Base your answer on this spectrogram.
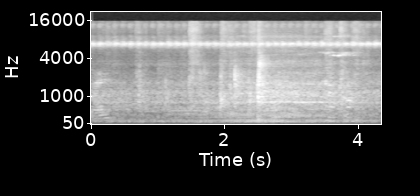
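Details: Cricket chorus on a cricket breeding farm, Thanh Bình, at 8 pm as egg-laying trays are prepared for buyers: an even, high whining buzz sustained without pause, with brief spoken words and clatter in the background.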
